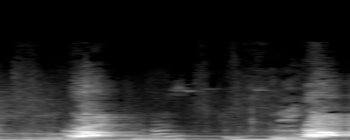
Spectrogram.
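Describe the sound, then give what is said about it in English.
Two sharp, loud dog barks ring out about a second apart, with a low steady hum and faint background murmur between them. “See, even the dogs agree with us, bro.”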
